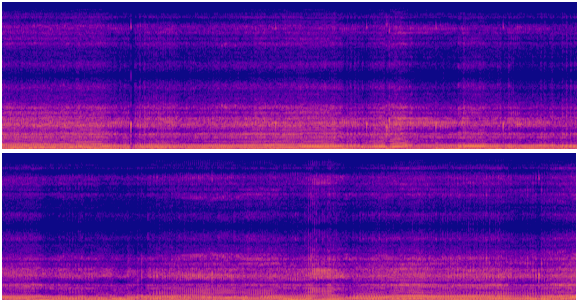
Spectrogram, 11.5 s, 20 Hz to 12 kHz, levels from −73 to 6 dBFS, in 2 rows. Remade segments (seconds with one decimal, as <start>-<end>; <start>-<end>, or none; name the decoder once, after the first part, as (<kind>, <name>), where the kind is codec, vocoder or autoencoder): 6.7-7.2 (codec, SNAC)

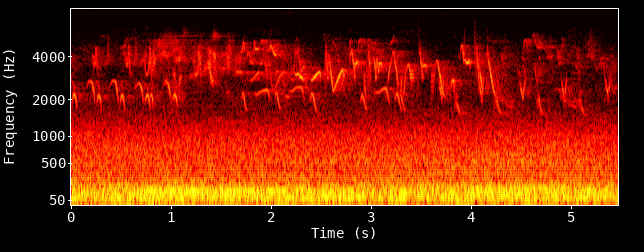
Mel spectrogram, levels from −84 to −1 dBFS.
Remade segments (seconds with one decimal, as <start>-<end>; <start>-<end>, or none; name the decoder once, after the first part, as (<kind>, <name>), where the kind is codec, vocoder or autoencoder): 0.8-1.7 (autoencoder, DAC-VAE)

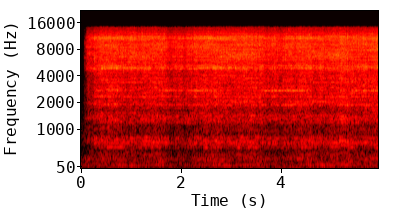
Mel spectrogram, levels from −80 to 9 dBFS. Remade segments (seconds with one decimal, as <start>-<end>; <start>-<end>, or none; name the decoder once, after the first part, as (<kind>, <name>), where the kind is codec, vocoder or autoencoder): none

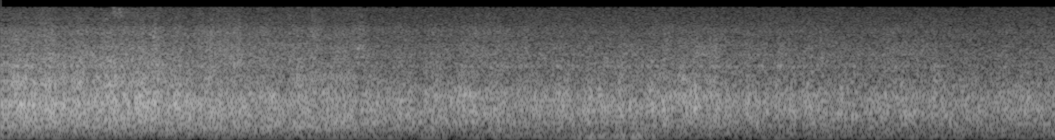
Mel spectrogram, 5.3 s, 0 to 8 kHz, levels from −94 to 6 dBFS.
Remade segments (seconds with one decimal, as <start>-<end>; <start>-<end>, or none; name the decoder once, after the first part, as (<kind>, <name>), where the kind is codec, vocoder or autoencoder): 1.7-5.3 (vocoder, BigVGAN v2)

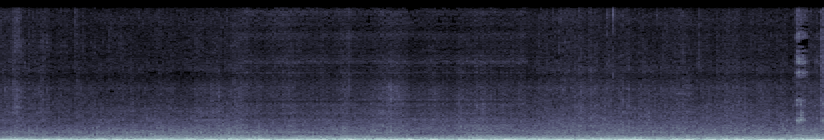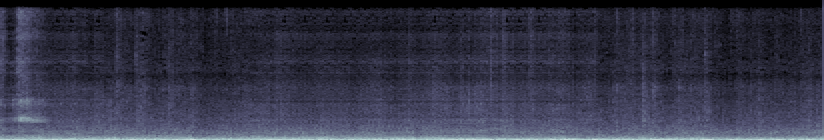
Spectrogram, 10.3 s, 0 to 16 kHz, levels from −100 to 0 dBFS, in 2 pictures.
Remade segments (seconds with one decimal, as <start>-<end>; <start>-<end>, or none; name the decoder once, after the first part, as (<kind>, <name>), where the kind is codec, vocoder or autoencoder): 1.5-3.3 (codec, SNAC); 5.1-5.8; 6.7-8.9

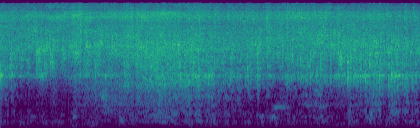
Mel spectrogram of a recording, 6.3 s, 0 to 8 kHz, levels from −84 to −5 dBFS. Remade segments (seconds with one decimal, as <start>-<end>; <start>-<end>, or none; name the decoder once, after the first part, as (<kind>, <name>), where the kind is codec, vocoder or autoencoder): 0.5-2.8 (codec, SNAC); 4.9-5.4

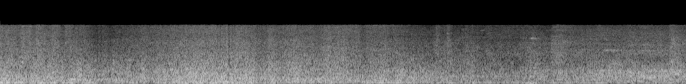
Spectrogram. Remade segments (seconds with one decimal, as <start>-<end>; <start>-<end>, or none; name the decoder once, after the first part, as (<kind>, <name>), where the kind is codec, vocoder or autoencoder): 5.6-6.9 (codec, DAC)

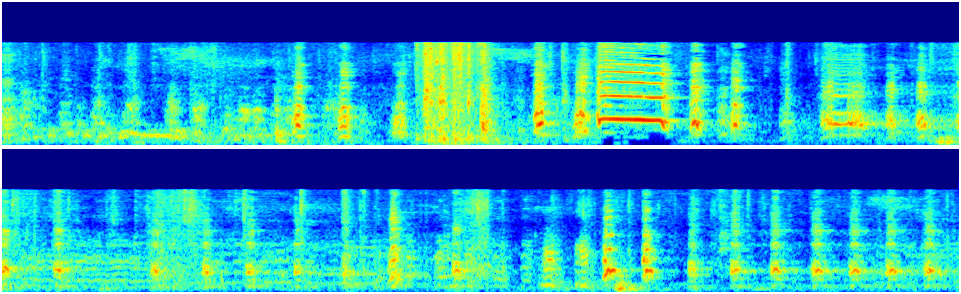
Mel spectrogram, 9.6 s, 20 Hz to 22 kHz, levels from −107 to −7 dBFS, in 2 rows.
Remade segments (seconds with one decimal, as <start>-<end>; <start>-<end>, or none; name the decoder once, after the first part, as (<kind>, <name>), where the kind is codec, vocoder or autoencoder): 4.7-6.5 (vocoder, Vocos); 8.4-9.6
